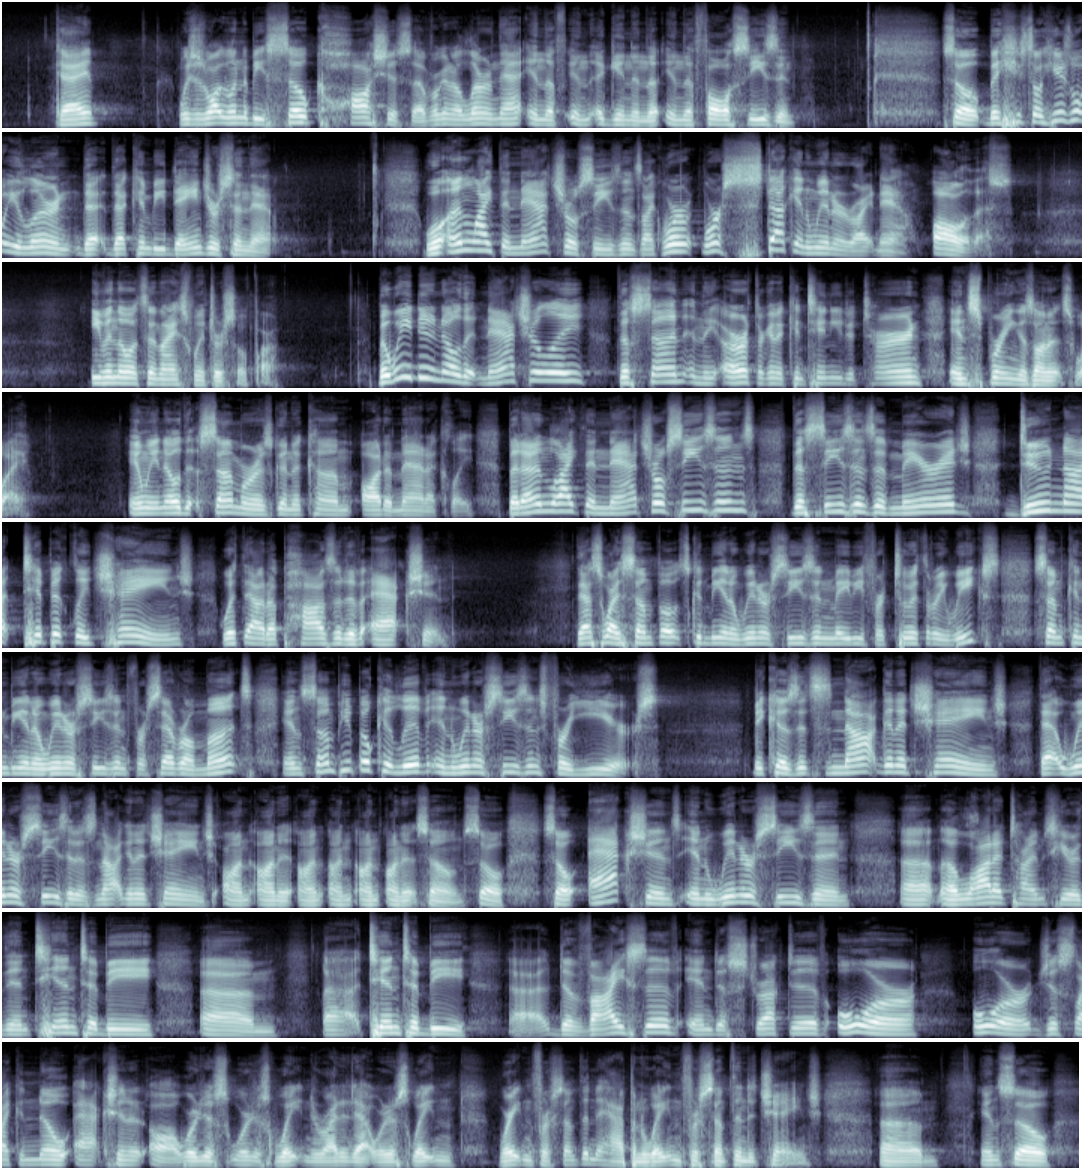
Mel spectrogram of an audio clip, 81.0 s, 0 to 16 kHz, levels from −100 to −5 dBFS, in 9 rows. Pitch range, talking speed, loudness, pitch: 135-175 Hz, 170 wpm, -17 LUFS, 150 Hz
